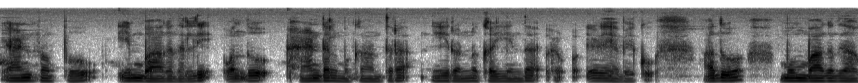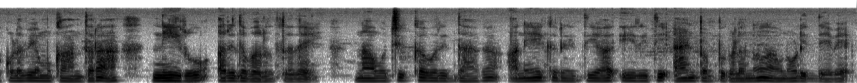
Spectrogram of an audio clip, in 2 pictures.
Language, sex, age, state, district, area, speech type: Kannada, male, 30-45, Karnataka, Davanagere, rural, spontaneous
